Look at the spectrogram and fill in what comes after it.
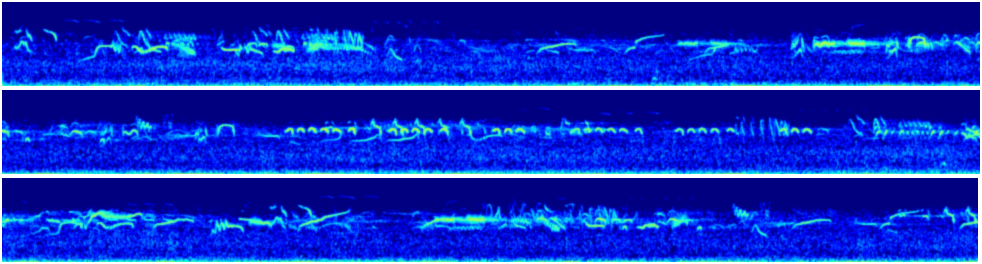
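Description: Several songbirds chirping and singing together, a busy run of short rising and falling chirps and quick trills, over a faint steady low hum.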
